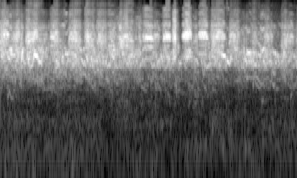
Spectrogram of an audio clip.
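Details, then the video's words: Budgerigars in an aviary chirping, a short burst of thick, high flock chatter with rapid overlapping tweets and warbles, even in loudness throughout. "Beautiful Budgie aviary chirping sounds"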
